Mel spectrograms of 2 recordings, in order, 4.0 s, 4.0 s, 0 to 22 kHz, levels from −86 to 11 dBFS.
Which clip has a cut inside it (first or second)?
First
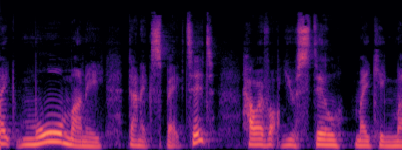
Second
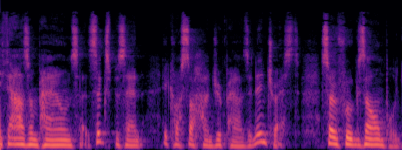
first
